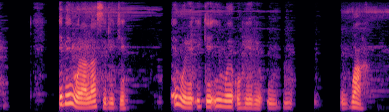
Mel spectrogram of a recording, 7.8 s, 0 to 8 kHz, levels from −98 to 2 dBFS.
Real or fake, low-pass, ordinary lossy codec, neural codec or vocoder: real; none; none; none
